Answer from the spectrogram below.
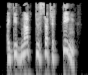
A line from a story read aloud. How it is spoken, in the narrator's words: Petchkin shouted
